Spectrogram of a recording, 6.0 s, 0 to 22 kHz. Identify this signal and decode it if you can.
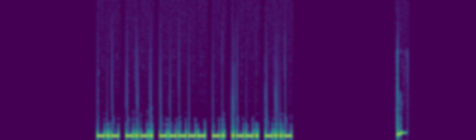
Morse code, heard as a keyed tone, about 40 wpm, 700 Hz. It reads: KC0NPX
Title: USA Call Signs Repeated 2x 40wpm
